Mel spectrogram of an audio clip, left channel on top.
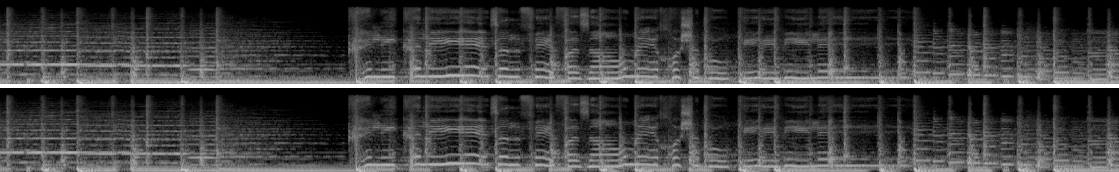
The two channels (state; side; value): noise; left; rumble, 15 dB below the sound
